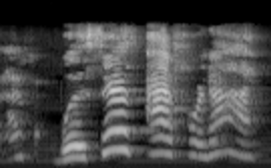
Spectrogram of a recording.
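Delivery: mocking legalist. Preacher mimics the legalistic reading.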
